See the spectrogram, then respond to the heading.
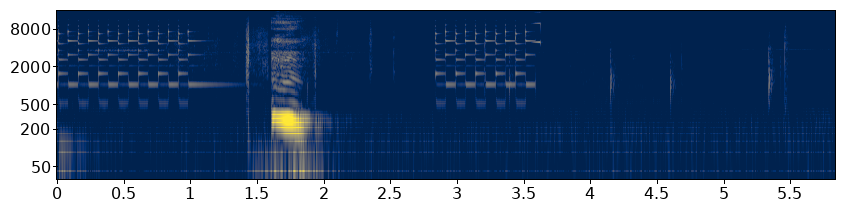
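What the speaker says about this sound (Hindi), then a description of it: "फोन।" A phone rings in a synthetic, beeping electronic pattern, sounding in two bursts separated by a loud rising swoosh, with a few faint clicks toward the end.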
